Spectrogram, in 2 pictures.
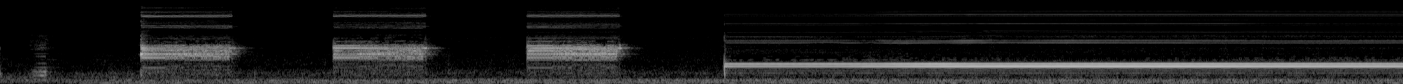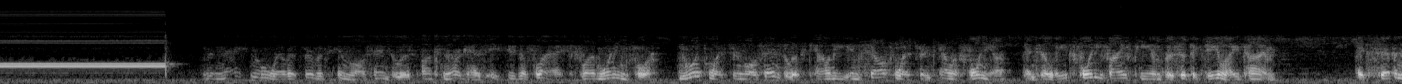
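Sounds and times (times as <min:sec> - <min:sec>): steady warning alarm tone: 0:01.4 - 0:02.6, 0:03.2 - 0:28.0.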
